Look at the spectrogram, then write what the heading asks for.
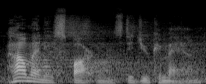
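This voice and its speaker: A man playing an ancient, wise god and mentor in a game cutscene, calm, measured and formal as he probes and guides. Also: sits low, background noise. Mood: probing. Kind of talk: video game cutscene acting. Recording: long echoing hall, loud music behind.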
